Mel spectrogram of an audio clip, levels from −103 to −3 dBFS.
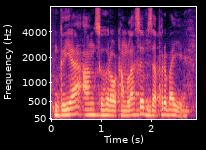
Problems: none marked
